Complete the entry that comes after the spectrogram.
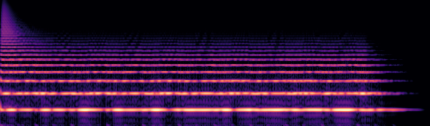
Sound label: Pad C, Synth Prophet One Shots; Electronisounds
